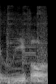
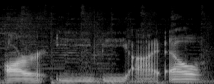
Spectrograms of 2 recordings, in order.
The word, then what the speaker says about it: REvil: So first off, I've got an update for the Reval ransomware. And that's spelled R-E-V-I-L. Some people pronounce it R-Evil. I think it's just kind of interesting to call it Reval.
